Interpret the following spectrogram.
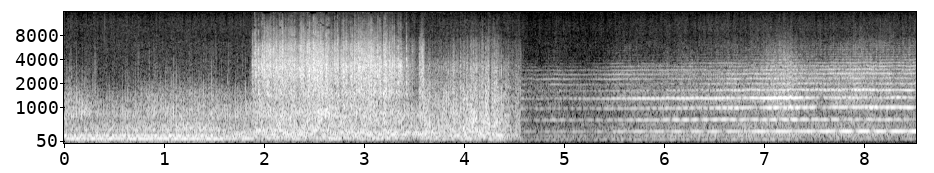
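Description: Old cartoon film soundtrack: low held orchestral notes, then a loud rushing noise of about two and a half seconds from the air-combat sound effects, then a single long horn-like note that swells near the end.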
